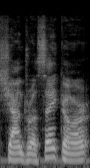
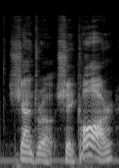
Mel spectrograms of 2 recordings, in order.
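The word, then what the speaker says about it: Chandrasekhar: know the Indian origin names Shandra sear are or Shandra shakar depending on Regional semantics really quite literally means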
